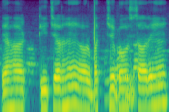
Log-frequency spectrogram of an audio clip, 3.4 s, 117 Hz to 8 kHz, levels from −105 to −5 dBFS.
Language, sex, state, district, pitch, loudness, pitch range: Hindi, male, Madhya Pradesh, Katni, 140 Hz, -15 LUFS, 135-155 Hz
